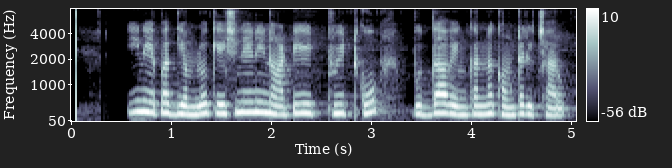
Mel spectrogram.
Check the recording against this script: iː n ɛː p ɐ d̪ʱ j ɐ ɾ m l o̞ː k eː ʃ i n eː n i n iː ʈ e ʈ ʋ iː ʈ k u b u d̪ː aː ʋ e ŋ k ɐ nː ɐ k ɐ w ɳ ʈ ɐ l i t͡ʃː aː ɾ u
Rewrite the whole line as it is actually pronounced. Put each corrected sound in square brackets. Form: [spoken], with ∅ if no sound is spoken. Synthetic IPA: iː n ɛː p ɐ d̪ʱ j ɐ [∅] m l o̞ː k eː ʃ i n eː n i n [aː] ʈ [i] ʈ ʋ iː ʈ k u b u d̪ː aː ʋ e ŋ k ɐ nː ɐ k ɐ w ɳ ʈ ɐ [ɾ] i t͡ʃː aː ɾ u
